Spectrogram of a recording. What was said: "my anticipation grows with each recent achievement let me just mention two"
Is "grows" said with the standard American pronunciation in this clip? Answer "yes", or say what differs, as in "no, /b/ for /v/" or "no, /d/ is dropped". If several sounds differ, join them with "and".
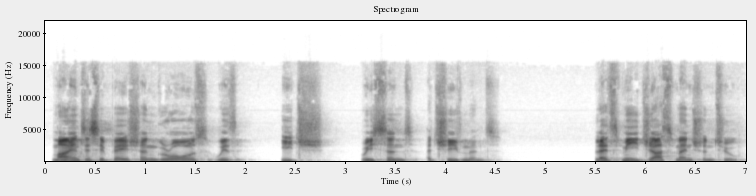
yes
